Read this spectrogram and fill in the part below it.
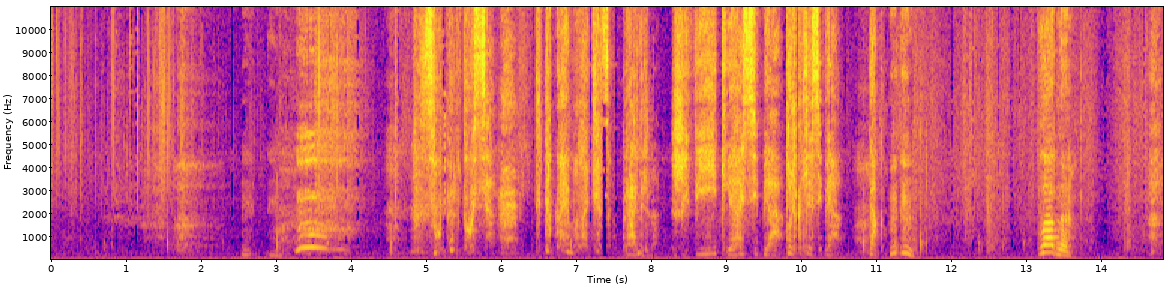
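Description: A second woman answers excitedly, close by.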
